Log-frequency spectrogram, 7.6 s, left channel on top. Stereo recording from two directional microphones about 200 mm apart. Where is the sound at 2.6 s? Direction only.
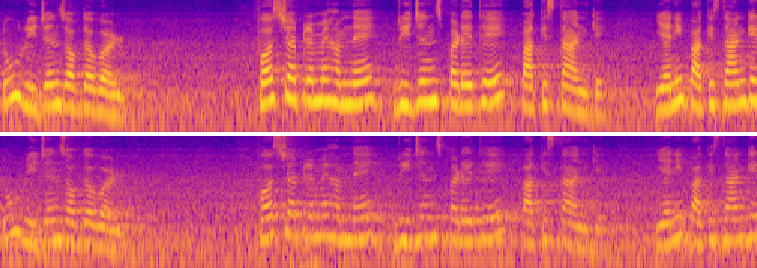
50° left (ahead or behind).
